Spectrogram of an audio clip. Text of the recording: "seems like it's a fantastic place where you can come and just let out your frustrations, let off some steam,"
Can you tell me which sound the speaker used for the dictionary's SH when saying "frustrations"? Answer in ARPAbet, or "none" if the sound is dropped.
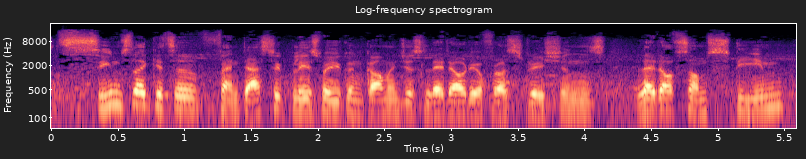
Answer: SH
